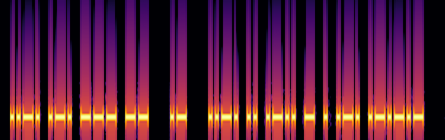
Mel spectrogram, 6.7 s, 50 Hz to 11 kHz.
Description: Morse code, heard as a keyed tone, about 25 wpm, 600 Hz. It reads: FROM A FILTER.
